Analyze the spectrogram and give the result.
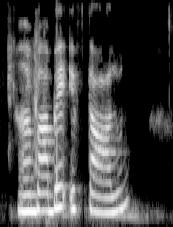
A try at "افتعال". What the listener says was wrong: افتعال، تا کے نیچے زیر ہے، افتعال.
